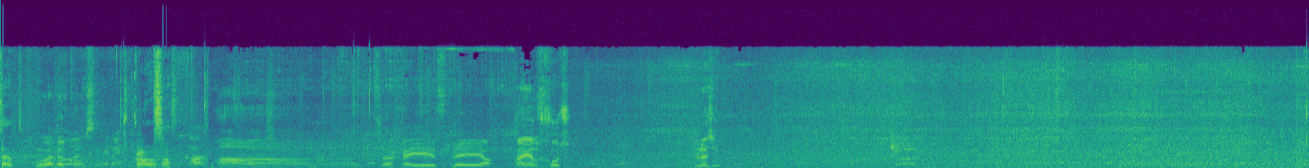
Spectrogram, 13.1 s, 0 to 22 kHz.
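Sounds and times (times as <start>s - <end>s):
passing vehicles rumbling: 0.0s - 13.0s.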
